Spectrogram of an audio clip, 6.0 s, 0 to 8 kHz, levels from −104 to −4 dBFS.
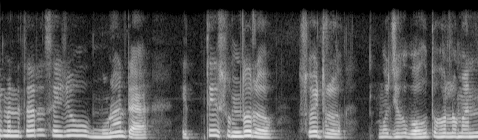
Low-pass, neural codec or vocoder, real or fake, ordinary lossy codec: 7.2 kHz; none; real; none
